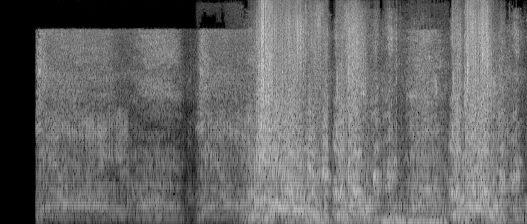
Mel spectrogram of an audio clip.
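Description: A lion roars in deep, rough, drawn-out bursts that grow louder and harsher toward the end.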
